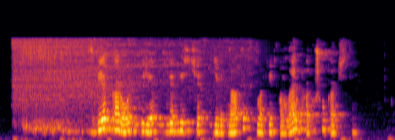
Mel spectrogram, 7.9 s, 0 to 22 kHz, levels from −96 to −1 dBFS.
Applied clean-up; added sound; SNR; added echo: classical method WPE with log-MMSE.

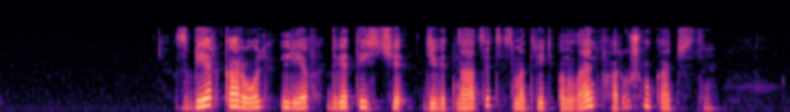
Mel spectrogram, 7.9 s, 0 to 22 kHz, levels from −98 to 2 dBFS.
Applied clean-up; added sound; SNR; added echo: none; none; none; none.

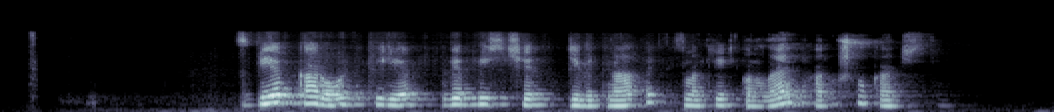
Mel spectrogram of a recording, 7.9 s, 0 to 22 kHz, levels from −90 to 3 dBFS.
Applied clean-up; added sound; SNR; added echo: neural mask model DeepFilterNet 3.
